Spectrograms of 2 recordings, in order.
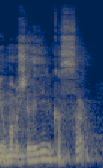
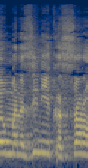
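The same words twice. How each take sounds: First: Calm correction. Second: Higher, louder mock insistence; imitating the objector. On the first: Shown as a demonstration. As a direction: answer quietly and firmly. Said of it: "هقول لك تاني". (رد هادئ وحازم بصوت أخفض) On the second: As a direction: throw the objection back as someone else's claim. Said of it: "هتقول لي". (تقليد المعترض بصوت أعلى وأقوى)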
